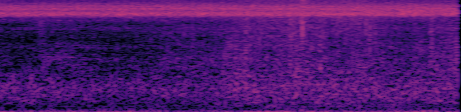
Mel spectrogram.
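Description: Quiet night ambience: a steady high-pitched insect drone over a soft, even background hiss.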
